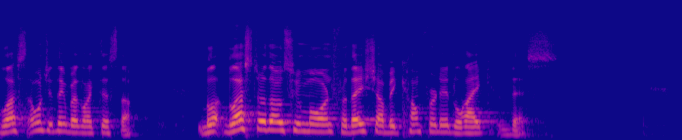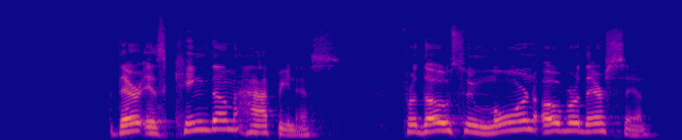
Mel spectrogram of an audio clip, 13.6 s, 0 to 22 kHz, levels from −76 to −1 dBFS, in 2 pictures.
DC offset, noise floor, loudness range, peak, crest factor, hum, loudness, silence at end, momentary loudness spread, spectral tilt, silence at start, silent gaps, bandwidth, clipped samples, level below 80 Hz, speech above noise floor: under 0.1%; -78 dBFS; 9 LU; -16 dBFS; 20 dB; none; -34 LUFS; 0.35 s; 17 LU; -5 dB/octave; 0 s; none; 15 kHz; under 0.1%; -82 dBFS; 45 dB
